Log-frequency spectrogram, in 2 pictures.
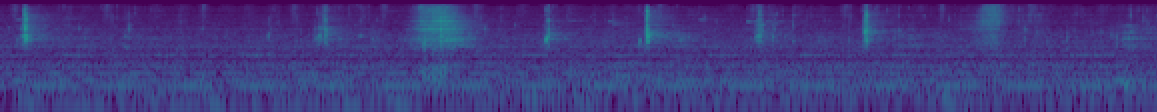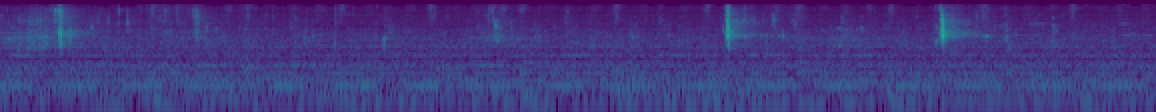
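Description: Close-up eating sounds: wet smacks, squishes and chewing as corn on the cob is dipped in butter sauce and bitten, with scattered sharp lip smacks. A low steady hum runs underneath.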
